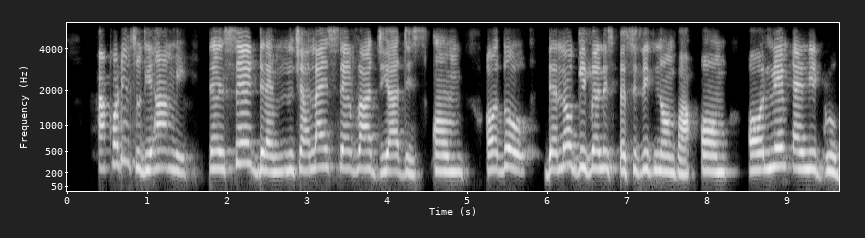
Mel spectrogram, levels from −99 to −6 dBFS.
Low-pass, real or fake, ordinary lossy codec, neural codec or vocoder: 5.4 kHz; fake; none; codec, 32 kHz, 1.9 kbps, SNAC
